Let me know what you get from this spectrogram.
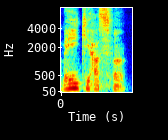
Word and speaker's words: Mêike Rás Fân: Então, Make Rasfan. Terminei grafando é, colocando os acentos de uma forma que não ficasse é, é, dependendo da, da, da, língua e da pronúncia. Então ficou make, com acento circunflexo, has, fan.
